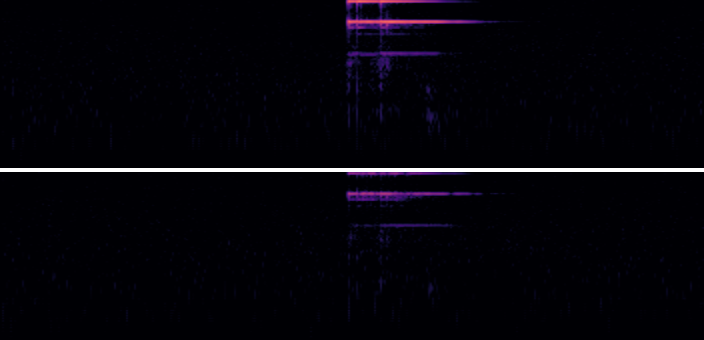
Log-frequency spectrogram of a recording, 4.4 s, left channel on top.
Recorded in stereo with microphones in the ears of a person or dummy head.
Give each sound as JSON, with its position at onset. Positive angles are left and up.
{"t": 2.2, "sound": "a bicycle bell", "side_deg": 80, "distance_m": 3.0}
